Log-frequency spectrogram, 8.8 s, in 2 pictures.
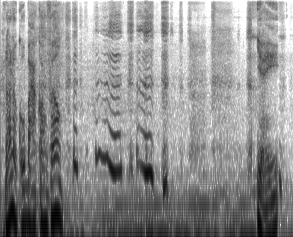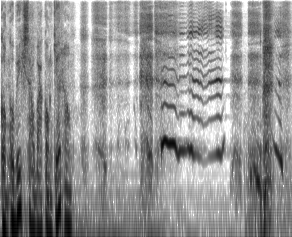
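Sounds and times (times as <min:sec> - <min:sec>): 
speech: 0:00.1 - 0:02.7, 0:03.8 - 0:06.1
child crying: 0:00.7 - 0:03.1, 0:05.8 - 0:08.7.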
